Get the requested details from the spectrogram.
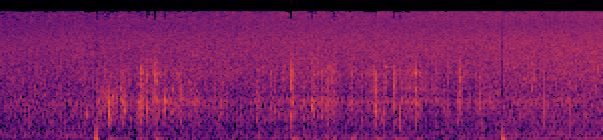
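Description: Horses' hooves thud on the ground.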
